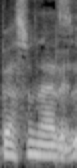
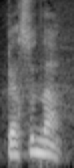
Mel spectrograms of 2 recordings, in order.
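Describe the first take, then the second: First: The name ends with a z sound. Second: The name ends without a z sound. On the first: The speaker calls it wrong. "pas Personnaz" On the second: The speaker calls it right. "on le prononce pas"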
